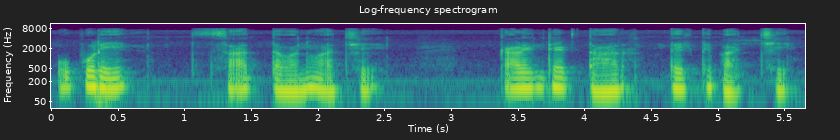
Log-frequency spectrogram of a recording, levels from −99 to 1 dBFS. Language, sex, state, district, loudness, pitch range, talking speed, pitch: Bengali, male, West Bengal, Cooch Behar, -21 LUFS, 100-125 Hz, 85 wpm, 115 Hz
